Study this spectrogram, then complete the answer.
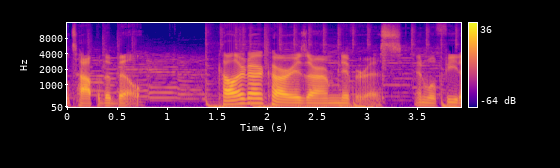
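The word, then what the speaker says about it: araçari: The collared araucari, which can also be pronounced arasari, is a small toucan of tropical lowlands.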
